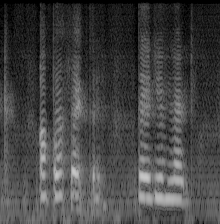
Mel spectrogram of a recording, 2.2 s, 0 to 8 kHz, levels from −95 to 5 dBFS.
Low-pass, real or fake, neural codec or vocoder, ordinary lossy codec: none; fake; codec, 16 kHz, 0.5 kbps, FreqCodec, smaller model; none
